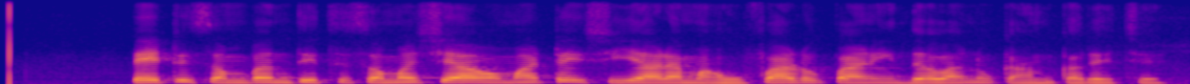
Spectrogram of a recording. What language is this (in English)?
Gujarati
